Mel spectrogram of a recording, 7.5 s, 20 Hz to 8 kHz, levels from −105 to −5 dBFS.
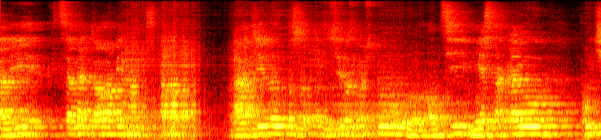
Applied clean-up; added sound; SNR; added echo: neural separator model SepFormer DNS4.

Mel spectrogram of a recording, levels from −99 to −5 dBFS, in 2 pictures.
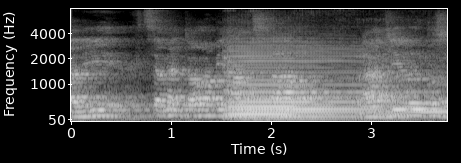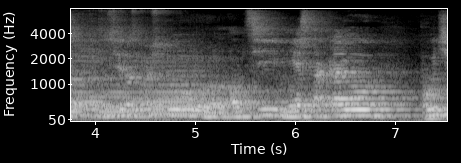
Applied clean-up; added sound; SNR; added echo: none; Bowed string instrument; 1 dB; reverberation time 1.1 s.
